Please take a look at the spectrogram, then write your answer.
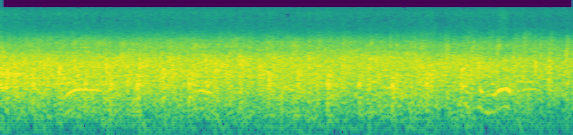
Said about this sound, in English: If you believe it's lovely, now give him a clap.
